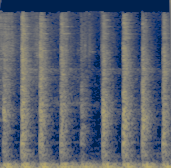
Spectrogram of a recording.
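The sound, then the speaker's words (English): Rapid, insistent knocking on a soundproof door: about eight heavy, evenly spaced thuds in under two seconds, loud and booming with no voices over them. “Andy, go get the door.”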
